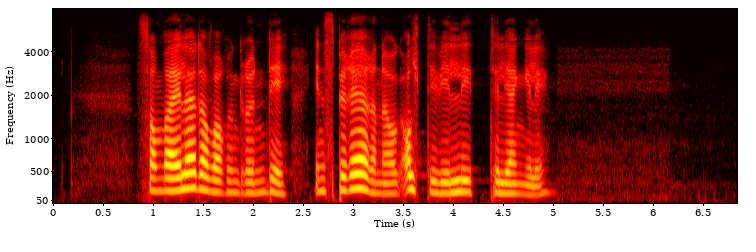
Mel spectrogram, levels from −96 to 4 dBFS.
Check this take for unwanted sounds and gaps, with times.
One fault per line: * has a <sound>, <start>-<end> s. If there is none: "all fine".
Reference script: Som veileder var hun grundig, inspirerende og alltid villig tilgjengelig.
all fine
